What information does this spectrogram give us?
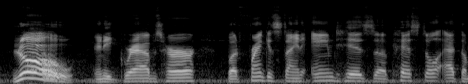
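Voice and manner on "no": loud sudden no; monster's shout. Retold or imitated. Monster stops the bride from saying Victor, loud shout. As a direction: bark the no as the monster lunges. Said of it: "the monster was like".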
